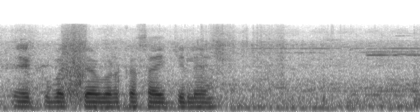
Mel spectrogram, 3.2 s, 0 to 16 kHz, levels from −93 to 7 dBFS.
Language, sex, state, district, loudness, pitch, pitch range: Hindi, male, Bihar, West Champaran, -17 LUFS, 115 Hz, 115-120 Hz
